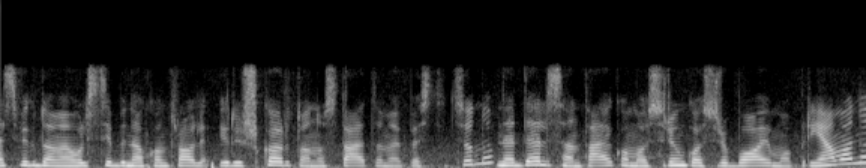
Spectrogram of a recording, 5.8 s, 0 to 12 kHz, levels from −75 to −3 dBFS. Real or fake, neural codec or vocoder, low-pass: real; none; 7.2 kHz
